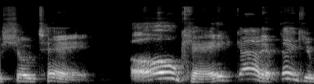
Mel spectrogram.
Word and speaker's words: Shota: And yes, it's pronounced close to Shote.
